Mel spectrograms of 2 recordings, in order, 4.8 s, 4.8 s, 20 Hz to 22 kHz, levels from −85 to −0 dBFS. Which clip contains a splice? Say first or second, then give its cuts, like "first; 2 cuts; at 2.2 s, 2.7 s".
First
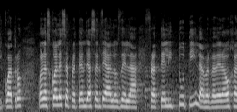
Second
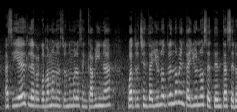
first; 3 cuts; at 2.0 s, 2.4 s, 2.9 s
